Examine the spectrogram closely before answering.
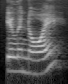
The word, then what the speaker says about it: Illinois: say cupboard my kitchen cupboard silent s arkansas illinois island debris all right one more silent w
